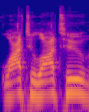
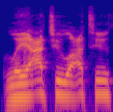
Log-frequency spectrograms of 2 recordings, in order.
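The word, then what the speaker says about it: Laiatu Latu: I mean, you have uh you have Latu Latu, I believe I'm pronouncing this Leu Latu. Leatu Latu, thank you very much.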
